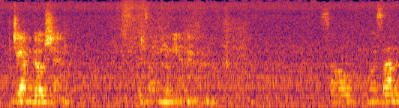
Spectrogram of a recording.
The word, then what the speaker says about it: Jamgochian: Jam Goshen is Armenian.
